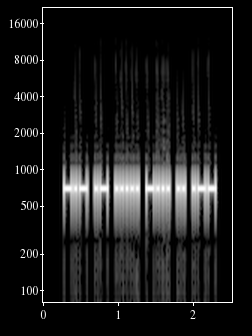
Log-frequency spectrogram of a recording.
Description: Morse code, heard as a keyed tone, about 34 wpm, 700 Hz. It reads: KA5BIW
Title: USA Call Signs - 6 Characters - 35wpm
